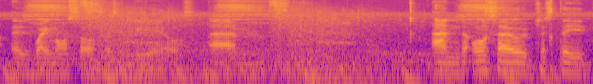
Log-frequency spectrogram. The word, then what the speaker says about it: Belial: is way more sauceless than Belial's. And also just the sound effects and the like visual effects of Belial's or Belial's. I've switched between them. The game pronounces it Belial.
